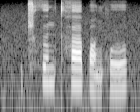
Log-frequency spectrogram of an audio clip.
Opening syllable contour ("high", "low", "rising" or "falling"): high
